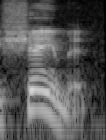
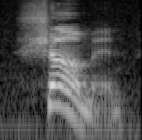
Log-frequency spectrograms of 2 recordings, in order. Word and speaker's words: shaman: you pronounce it well the proper british pronunciation would be shamanism and the practitioner of shamanism would be the shaman now in american english there is another accepted pronunciation shaman so a shaman would be a practitioner of shamanism both the american and english conventions are technically acceptable pronunciations so one could say either shamanism or shamanism shaman or shaman however in academic circles you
